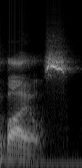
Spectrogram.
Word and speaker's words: BIOS: with what is the BIOS and it is short for basic input output system pronounced bios and there's a picture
